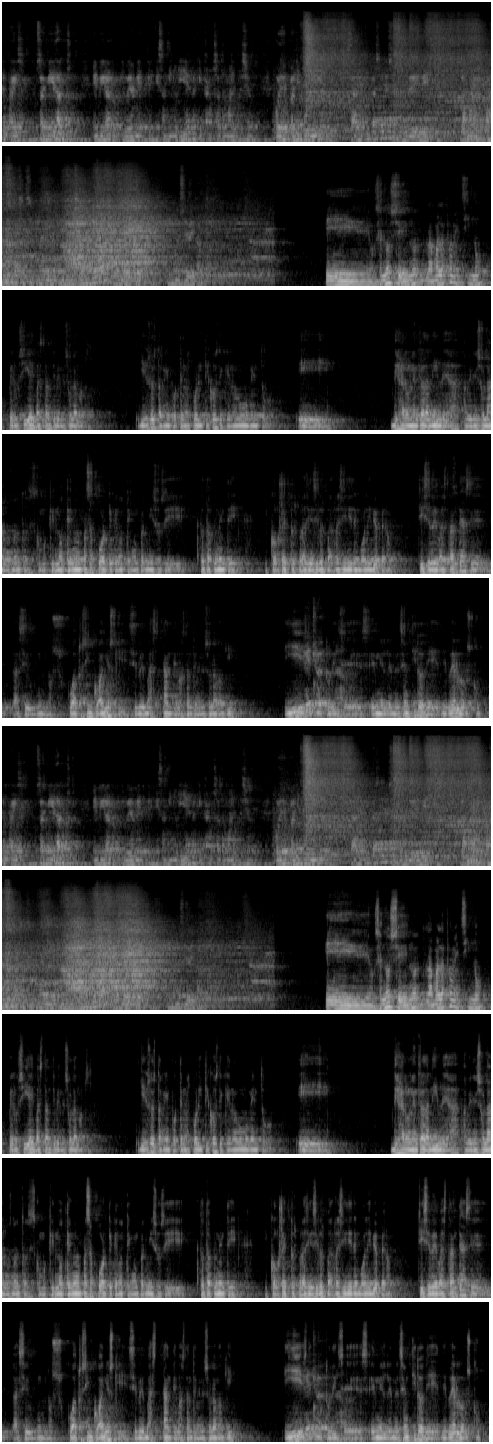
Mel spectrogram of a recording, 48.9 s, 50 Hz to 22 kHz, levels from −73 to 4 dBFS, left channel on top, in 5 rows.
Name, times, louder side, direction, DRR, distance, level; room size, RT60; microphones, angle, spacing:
voice 1, 0.0-6.5 6.9-13.9 45.1-46.0, equal, 15° left, 1 dB, 7.6 m, -35 dB
sound 1, 5.4-15.2, right 2 dB, 20° right, 1.9 m, -33 dB
voice 2, 16.3-19.4 19.7-21.3 22.3-25.0 25.5-26.1 27.3-33.0 33.3-34.3 34.7-37.1 37.7-43.8 44.8-48.7, right 1 dB, 75° right, 7 dB, 1.9 m, -26 dB
28.0 x 26.5 x 7.9 m, 1.4 s
head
